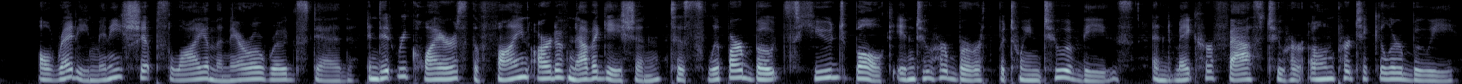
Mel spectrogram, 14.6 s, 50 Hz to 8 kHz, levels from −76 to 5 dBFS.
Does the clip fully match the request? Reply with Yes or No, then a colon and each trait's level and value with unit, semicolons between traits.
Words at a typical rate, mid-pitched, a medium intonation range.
Yes: average, 155 wpm; medium, 165 Hz; average, 4.1 semitones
